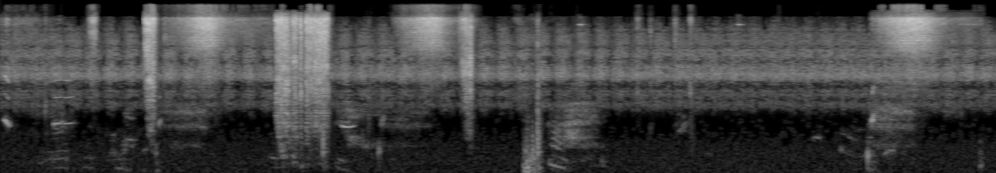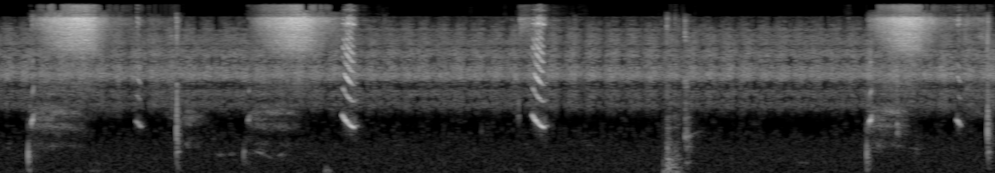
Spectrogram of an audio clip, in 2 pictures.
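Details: Cicadas on a summer day at a campsite above the Adriatic Sea in Croatia: a constant high, hissing buzz fills the background, while nearby clatters, knocks, thuds and rustling from camp work come and go.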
